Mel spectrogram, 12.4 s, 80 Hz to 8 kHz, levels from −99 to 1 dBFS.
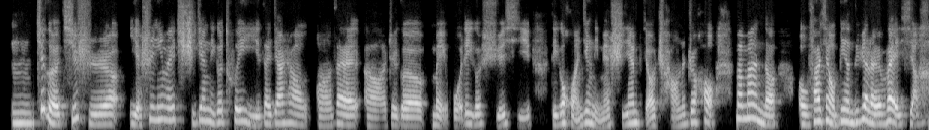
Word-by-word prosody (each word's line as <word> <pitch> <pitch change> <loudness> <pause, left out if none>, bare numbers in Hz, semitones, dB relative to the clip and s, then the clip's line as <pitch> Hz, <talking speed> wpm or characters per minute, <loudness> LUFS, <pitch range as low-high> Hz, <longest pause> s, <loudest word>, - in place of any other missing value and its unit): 嗯， 195 0 -2
这 235 +3 +1
个 180 -1 +6
其 180 +9 -4
实， 180 -9 +1 0.2
也 170 -4 -1
是 255 +10 -4
因 255 +1 -3
为 245 +1 -1
时 250 -7 -2
间 240 +3 -2
的 210 - -3
一 - - -6
个 210 +1 -3
推 220 +1 -2
移。 160 -7 -5
再 185 0 -1
加 195 +1 0
上 185 -3 -2 0.2
呃， 150 -1 -6
在， 170 -3 +3
呃 145 -2 -4
这 165 - -4
个 155 -2 +3
美 165 -4 -4
国 150 - -6
的 190 - -4
一 185 - -3
个 175 0 -1
学 165 -2 -5
习 285 - -9 0.3
的 - - -3
一 - - -1
个 195 - +4
环 - - -2
境 210 -2 -1
里 - - -6
面， 140 +6 -5
时 170 - -2
间 195 +2 0
比 195 - -9
较 - - +1
长 155 - -5
了 175 - -6
之 210 +3 0
后， - - +1 0.3
慢 275 -1 +3
慢 280 -6 +4
的， 160 -2 +3 0.3
哦， 180 -1 +4
发 225 +7 +5
现 230 0 +1
我 - - +4
变 225 -3 +2
得 205 - -1
越 255 +1 +5
来 195 - +5
越 180 - +6
外 210 -2 +7
向， 170 0 -5
190 Hz, 290 characters per minute, -21 LUFS, 170-220 Hz, 0.3 s, 外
